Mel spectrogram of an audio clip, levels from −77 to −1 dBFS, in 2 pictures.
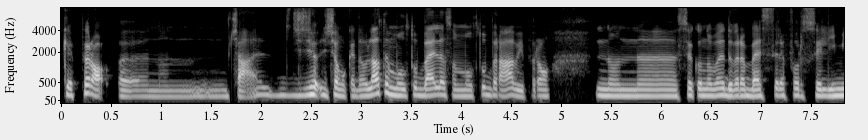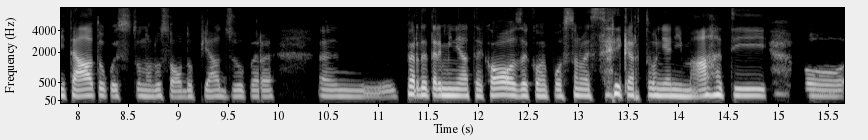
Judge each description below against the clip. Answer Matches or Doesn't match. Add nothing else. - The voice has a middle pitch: Matches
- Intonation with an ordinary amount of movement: Doesn't match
